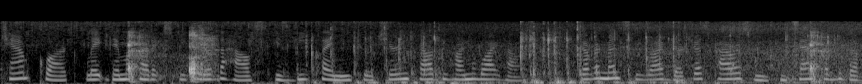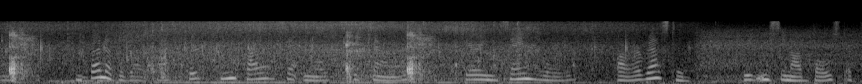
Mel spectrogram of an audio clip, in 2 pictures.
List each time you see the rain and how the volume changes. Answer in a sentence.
You can hear the rain from 0.0 to 17.2 s, getting louder then quieter.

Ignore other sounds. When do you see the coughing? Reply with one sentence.
You can hear the coughing from 1.2 to 2.2 s, from 8.1 to 9.1 s and from 12.1 to 13.0 s.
